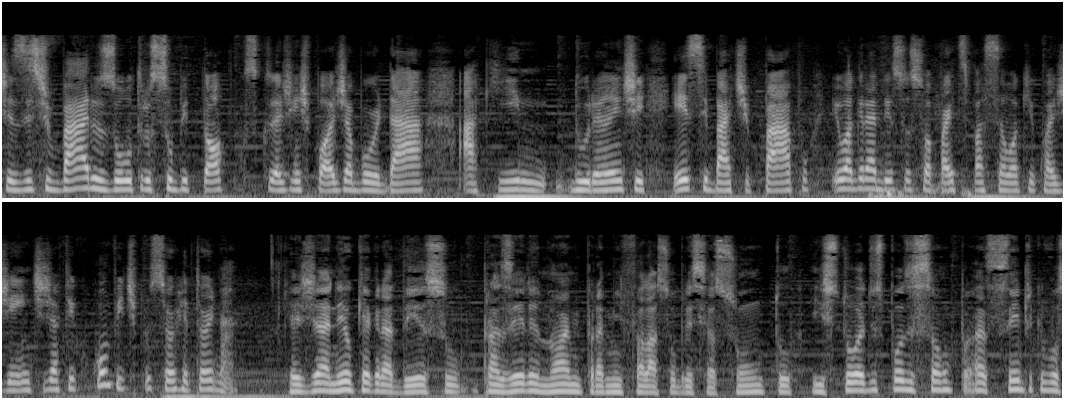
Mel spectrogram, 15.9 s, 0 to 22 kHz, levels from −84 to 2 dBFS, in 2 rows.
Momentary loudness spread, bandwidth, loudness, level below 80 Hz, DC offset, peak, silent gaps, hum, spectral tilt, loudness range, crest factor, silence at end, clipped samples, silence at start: 6 LU; 11.5 kHz; -24 LUFS; -38 dBFS; under 0.1%; -8 dBFS; none; none; -5 dB/octave; 3 LU; 16 dB; 0 s; under 0.1%; 0 s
